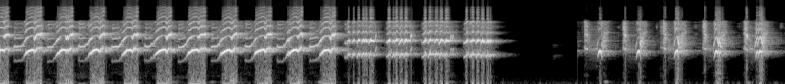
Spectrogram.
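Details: Canary singing for prompting and tutoring other birds: loud repeated upslurred chirps, then a rattling buzzy trill, a half-second silence, and a fresh burst of quick sharp notes.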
